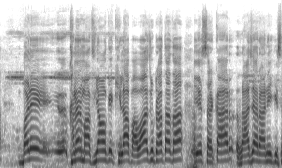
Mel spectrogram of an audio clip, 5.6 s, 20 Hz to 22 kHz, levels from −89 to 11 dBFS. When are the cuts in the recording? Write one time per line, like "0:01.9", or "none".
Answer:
0:03.9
